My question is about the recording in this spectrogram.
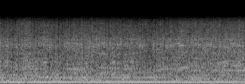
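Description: Loud live hard rock band playing, recorded distorted on an amateur camcorder: a steady, unbroken wash of guitars and cymbals with a constant low hum underneath.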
